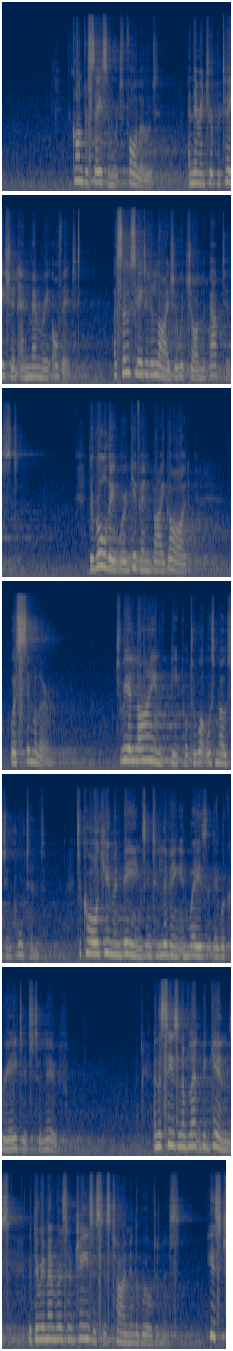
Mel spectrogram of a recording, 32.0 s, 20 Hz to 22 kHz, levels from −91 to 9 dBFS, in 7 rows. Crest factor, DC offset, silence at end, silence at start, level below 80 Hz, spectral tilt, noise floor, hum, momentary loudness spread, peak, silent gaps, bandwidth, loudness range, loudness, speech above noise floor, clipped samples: 18 dB; under 0.1%; 0 s; 0 s; -62 dBFS; -4 dB/octave; -58 dBFS; none; 21 LU; -18 dBFS; none; 16 kHz; 5 LU; -35 LUFS; 23 dB; under 0.1%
